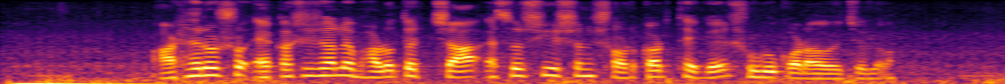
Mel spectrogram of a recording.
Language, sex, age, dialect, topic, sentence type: Bengali, male, 18-24, Standard Colloquial, agriculture, statement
